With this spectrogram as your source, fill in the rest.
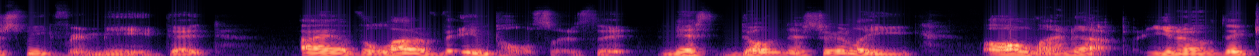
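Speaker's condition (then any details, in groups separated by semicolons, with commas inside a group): Friedreich's ataxia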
